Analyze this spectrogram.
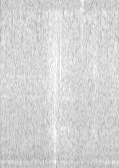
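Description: A brush clinks against a small jar.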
